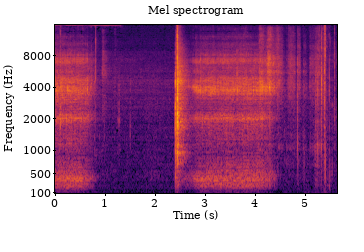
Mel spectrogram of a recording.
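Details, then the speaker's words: Adult man sleeping overnight, very loud snoring: two long, harsh, rasping snores with a sharp click between them in a small room. "But he's so freaking loud. Who can sleep?"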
